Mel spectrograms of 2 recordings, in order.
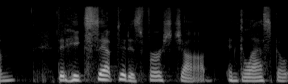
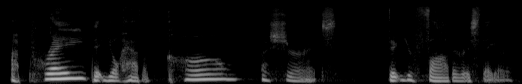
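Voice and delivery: ordinary talk

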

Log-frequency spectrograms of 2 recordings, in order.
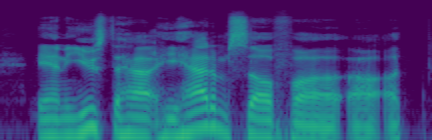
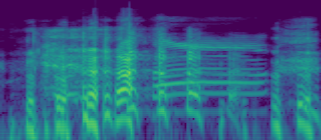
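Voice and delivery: loud high laugh; 10 dB louder than usual. Real, not acted. Laughs at new era joke.

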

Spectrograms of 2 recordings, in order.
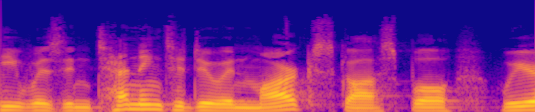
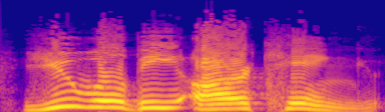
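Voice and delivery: loud, drawn-out declaration, pitched higher; forceful proclamation; 5 semitones higher, 6 dB louder, slower than usual. Acted. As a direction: proclaim it slowly like an insisting crowd. Crowd forcing kingship on Jesus.

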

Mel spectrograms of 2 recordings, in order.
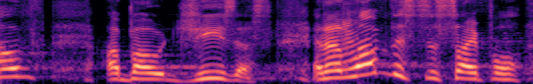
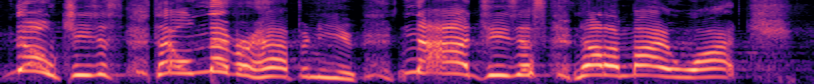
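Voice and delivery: high, protesting rebuke; mock protest; 7 semitones higher than usual. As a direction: brush off the idea, playing hero. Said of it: "starts to rebuke Jesus".

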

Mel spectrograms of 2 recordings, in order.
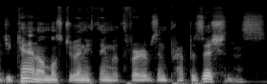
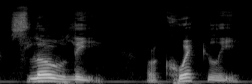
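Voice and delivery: drawn out, slow; slow demonstration read; slowed demo; 3 semitones higher, slower than usual. Shown as a demonstration. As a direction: stretch "slowly or quickly" out at a slow pace. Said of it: "How fast am I talking to you".

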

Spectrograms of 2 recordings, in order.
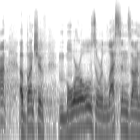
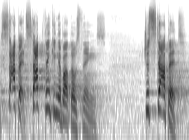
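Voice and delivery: very loud, high-pitched commands; exasperated yelling; 12 semitones higher, 9 dB louder than usual. Retold or imitated. Psychologist repeating his cure to anxious patient, yelling. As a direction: yell each order at the patient. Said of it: "he just yells".

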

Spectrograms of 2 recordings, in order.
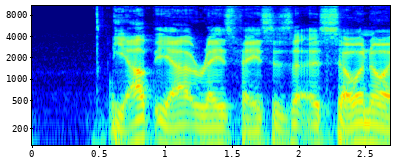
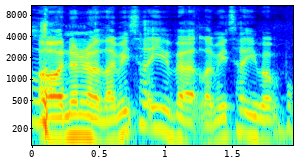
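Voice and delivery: louder and fast, bursting to tell; eager outburst; 5 semitones higher, 7 dB louder, much faster than usual. Real, not acted. Cutting in to tell friends more, loud and quick. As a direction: jump in eagerly, almost laughing. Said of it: "bursting in to rant".

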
